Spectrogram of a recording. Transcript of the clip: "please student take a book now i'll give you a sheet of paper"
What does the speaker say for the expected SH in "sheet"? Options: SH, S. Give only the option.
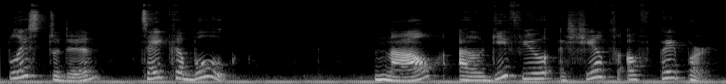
SH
